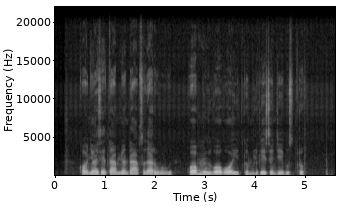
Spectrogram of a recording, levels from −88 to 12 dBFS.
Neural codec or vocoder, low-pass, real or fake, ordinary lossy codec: none; none; real; none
